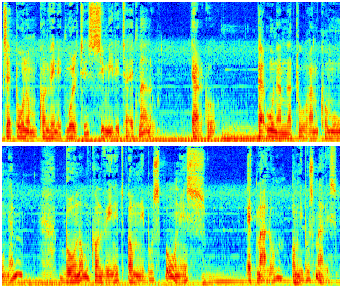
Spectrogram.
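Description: A man's voice: fairly low pitch, very animated, measured pace, vocal fry, faint music behind, heavily acted. A man in a radio drama playing a learned cleric who lectures in a didactic way. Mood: lecturing. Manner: learned, didactic, quotes Latin. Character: scholarly male cleric, lofty and sermonizing. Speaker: churchman at a forum.

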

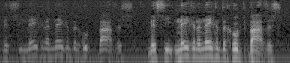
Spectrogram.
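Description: A man's voice: fairly high pitch, fast talker, fairly bright tone, slight background noise, lightly acted. A man playing a dutiful military agent reporting in clipped phrases over a radio in a Dutch science fiction radio play.

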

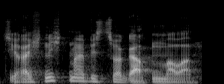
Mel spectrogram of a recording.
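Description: An actor playing a callous, pompous court physician in a 1960s radio play, crisp, declamatory and detached. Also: male voice, fairly low pitch, wildly swooping pitch, moderate pace, bright, forceful tone, full character voice.

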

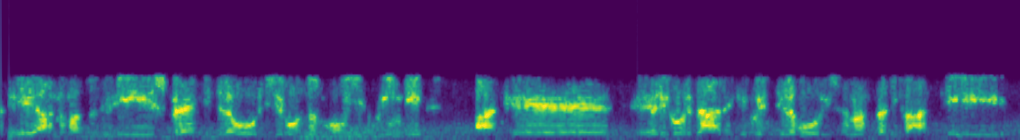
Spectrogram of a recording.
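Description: A man's voice: medium pitch, breathy edge. A man talking as a theatre artist in a radio interview, speaking spontaneously and discursively, reformulating as he goes. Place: phone call to a radio show. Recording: noisy, tinny phone line.

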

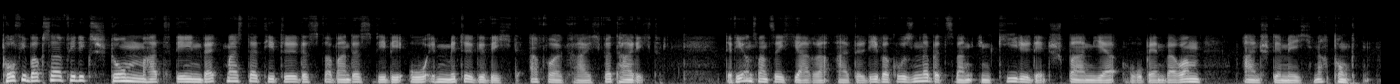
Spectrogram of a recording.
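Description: A man presents the radio news in a low, mellow voice. His delivery is formal and measured, with a neutral tone that keeps to the script.

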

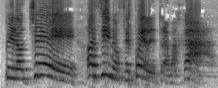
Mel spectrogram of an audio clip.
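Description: A woman's voice: sits high, very animated, slow pace, fairly bright tone, a little hiss or hum, heavily acted. An Argentine actress playing a hot-tempered, fed-up woman dog trainer in a comic radio drama, scolding dramatically. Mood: exasperated, indignant. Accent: Argentine Rioplatense.

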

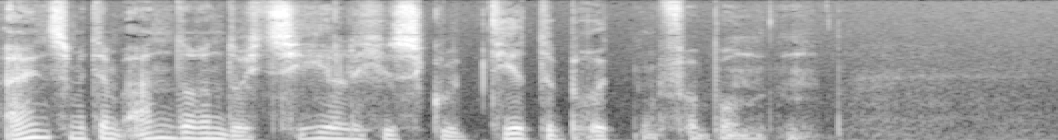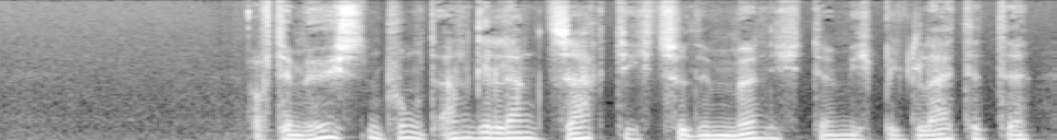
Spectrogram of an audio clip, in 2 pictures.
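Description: A man playing an anguished, fearful, solitary diarist in a radio drama, speaking in a husky, brooding voice with sudden swells and hushed drops. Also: on the low side, animated, unhurried, hardly any pauses. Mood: awed. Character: anguished, fearful, solitary male diarist haunted by nightly dread. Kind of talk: German radio drama monologue, diary read dramatically.

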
